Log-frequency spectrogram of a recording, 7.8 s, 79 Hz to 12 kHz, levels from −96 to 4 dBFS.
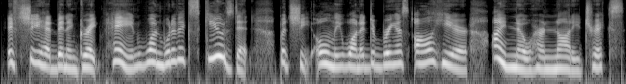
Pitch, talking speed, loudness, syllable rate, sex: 245 Hz, 200 wpm, -16 LUFS, 4.8 syllables/s, female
